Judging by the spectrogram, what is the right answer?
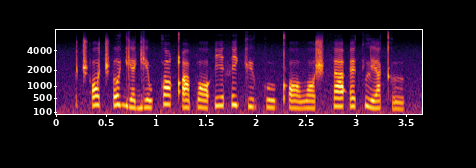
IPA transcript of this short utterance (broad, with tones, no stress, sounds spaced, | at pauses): t͡ʃʼ ɔ˦ t͡ʃʼ ɤ˦ ɡʲ a˨ ɡʲ ɛ˨ w k ɔ˦ qʼ ɯ˨ p ɔ˨ ʔ i˦ θ i˦ kʲ u˨ k u˨ kʼ ɔ˨ β ɔ˨ ʃ θ a˦ ʔ ɛ˦ k lʲ a˨˦ kʼ ɯ˨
